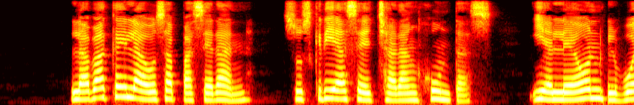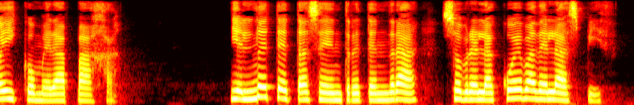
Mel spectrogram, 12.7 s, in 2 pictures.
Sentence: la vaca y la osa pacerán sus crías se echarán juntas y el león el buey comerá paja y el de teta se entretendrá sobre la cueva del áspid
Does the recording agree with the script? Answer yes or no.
yes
